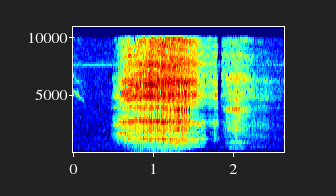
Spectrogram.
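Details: Adult man sleeping at a friend's house, single long harsh breathy snore on inhalation followed by a softer breath; ordinary snoring.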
